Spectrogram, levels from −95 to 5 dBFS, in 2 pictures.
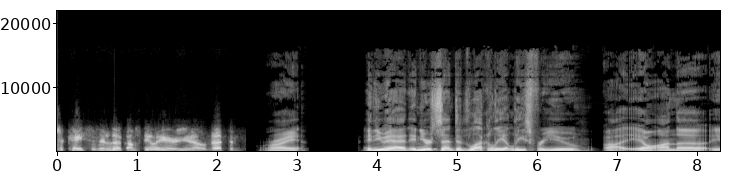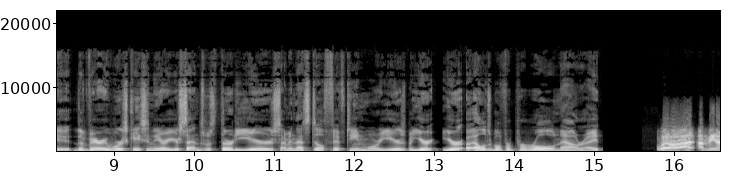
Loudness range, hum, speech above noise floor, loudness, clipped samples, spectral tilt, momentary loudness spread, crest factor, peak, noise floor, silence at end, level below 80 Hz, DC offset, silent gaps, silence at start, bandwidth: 3 LU; none; over 74 dB; -16 LUFS; under 0.1%; -5 dB/octave; 9 LU; 14 dB; -2 dBFS; under -90 dBFS; 0 s; -42 dBFS; under 0.1%; none; 0 s; 16 kHz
